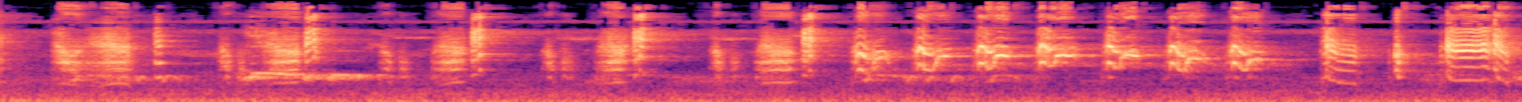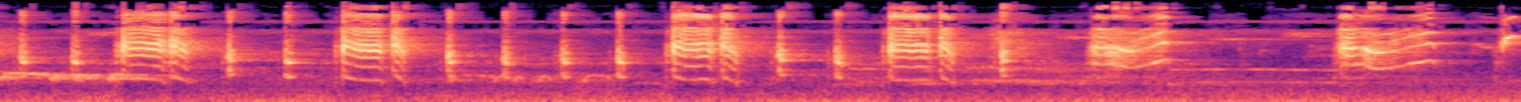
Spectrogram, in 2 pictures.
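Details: Energetic song of a young long-tailed shrike taken from the wild in Pati, Central Java: a dense stream of clicks, harsh buzzy notes and brief whistles, with lower warbled phrases in between.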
